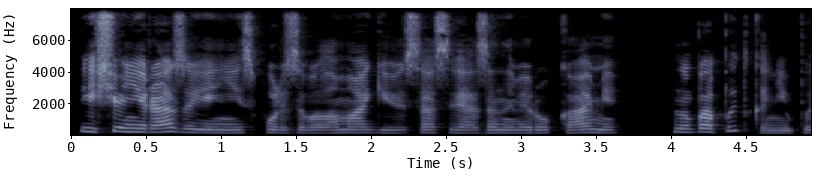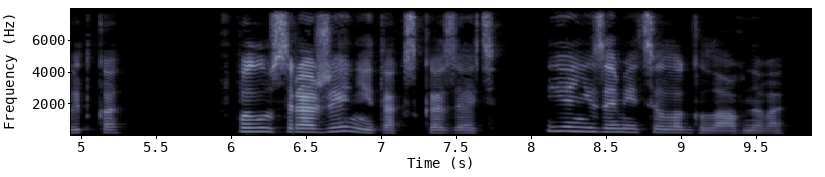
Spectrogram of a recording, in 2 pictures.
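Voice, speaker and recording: A woman narrates a fantasy audiobook in the first person. Her voice is smooth and clean, sitting a little low for a woman. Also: normal speed.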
